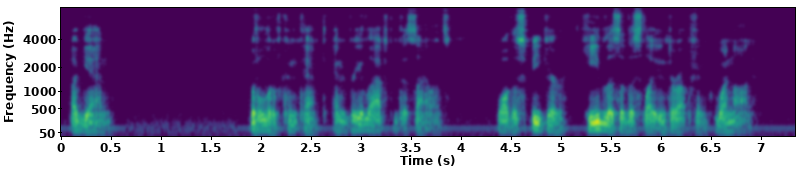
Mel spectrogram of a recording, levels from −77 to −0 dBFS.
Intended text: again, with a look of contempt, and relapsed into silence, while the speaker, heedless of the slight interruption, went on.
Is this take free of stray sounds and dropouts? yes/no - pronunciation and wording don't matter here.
yes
